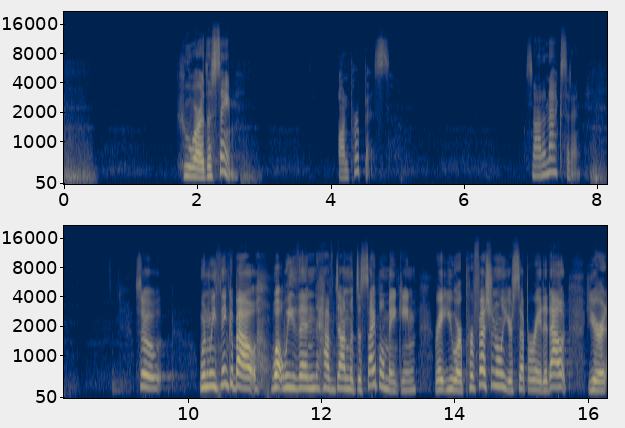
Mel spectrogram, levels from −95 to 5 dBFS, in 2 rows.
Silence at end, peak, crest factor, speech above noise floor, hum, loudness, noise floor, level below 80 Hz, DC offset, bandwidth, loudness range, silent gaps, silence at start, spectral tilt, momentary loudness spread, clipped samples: 0 s; -10 dBFS; 24 dB; 52 dB; none; -30 LUFS; -82 dBFS; -90 dBFS; under 0.1%; 14.5 kHz; 23 LU; none; 0 s; -3 dB/octave; 21 LU; under 0.1%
